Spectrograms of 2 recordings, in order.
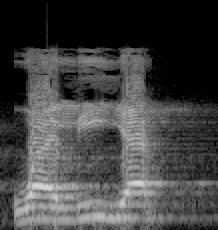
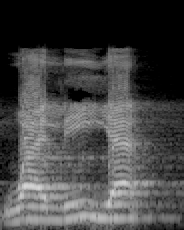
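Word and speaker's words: وَلِيَ: Notice here, the ya has fatha. Waliya. Okay. Waliya.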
